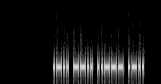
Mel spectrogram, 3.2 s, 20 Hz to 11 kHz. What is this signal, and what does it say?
Morse code, heard as a keyed tone, about 36 wpm, 700 Hz. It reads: LZ2L
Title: DXCC-100 Call Signs - 4 Characters - 35wpm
